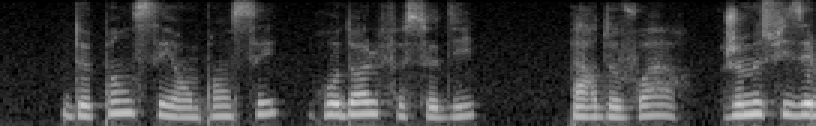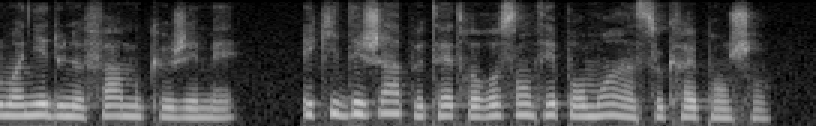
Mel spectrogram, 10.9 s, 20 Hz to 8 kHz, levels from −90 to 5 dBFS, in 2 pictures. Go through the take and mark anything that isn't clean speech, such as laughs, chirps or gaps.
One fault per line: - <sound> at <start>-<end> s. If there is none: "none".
none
